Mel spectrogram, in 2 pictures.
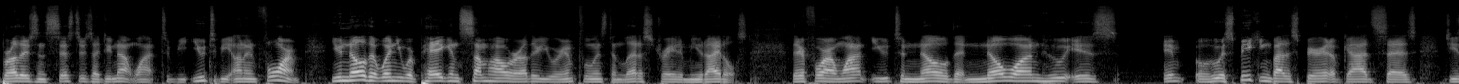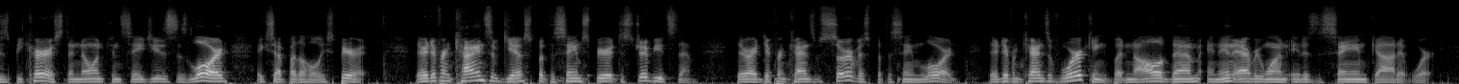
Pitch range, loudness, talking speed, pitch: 120-145 Hz, -26 LUFS, 230 wpm, 130 Hz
